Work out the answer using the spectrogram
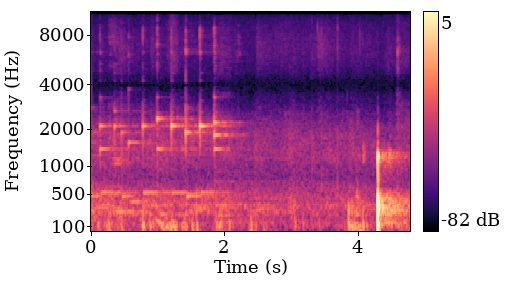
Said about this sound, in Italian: Ti suona il cellulare.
